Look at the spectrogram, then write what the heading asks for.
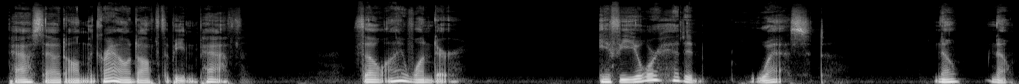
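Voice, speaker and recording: A man playing a gentle, caring elf cleric in a soft-spoken ASMR fantasy roleplay, soothing and attentive, with slightly formal phrasing. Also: low voice, gravelly, breathy edge, no echo, clean studio sound, exaggerated voice. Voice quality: soft-spoken, breath-light delivery. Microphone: close studio USB condenser microphone.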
